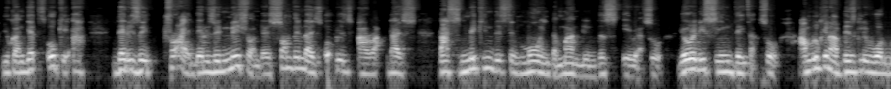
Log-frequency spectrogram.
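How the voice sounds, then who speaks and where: Husky Nigerian man teaching. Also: medium pitch, a little mellow. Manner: repeats phrases for emphasis. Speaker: teacher leading an online study group. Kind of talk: informal live lecture with check-in questions.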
